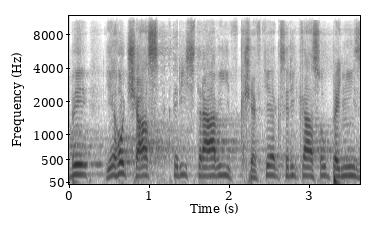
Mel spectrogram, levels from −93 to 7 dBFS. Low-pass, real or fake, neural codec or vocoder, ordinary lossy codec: 10.8 kHz; real; none; Opus, 32 kbps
